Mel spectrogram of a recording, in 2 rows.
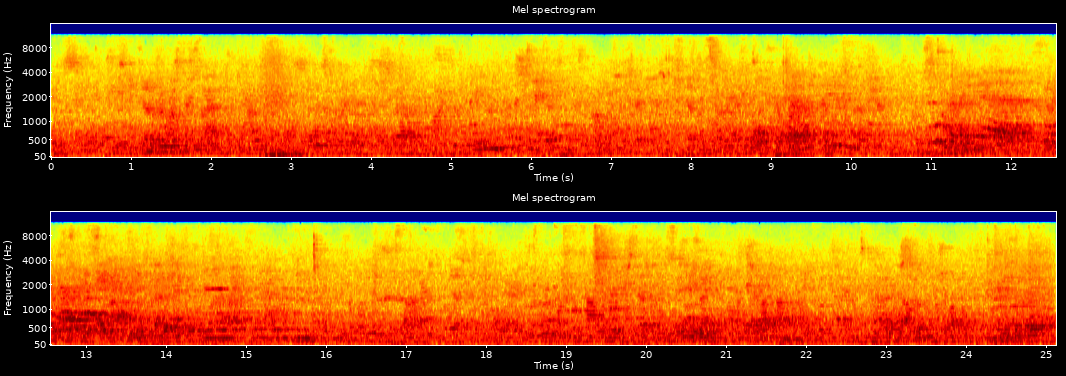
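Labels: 0.0s Many people are talking in a reverberant hall. 25.1s

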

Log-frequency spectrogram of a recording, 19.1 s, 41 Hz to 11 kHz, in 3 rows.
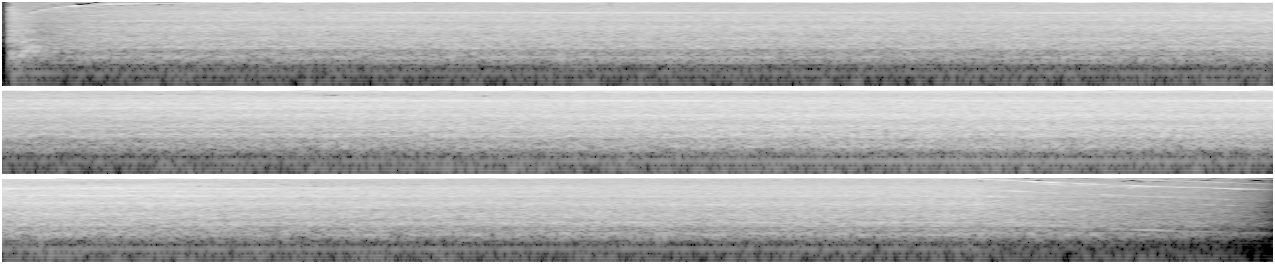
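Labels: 0.3s A vacuum cleaner is running. 17.6s
17.7s A vacuum cleaner shuts down. 19.0s

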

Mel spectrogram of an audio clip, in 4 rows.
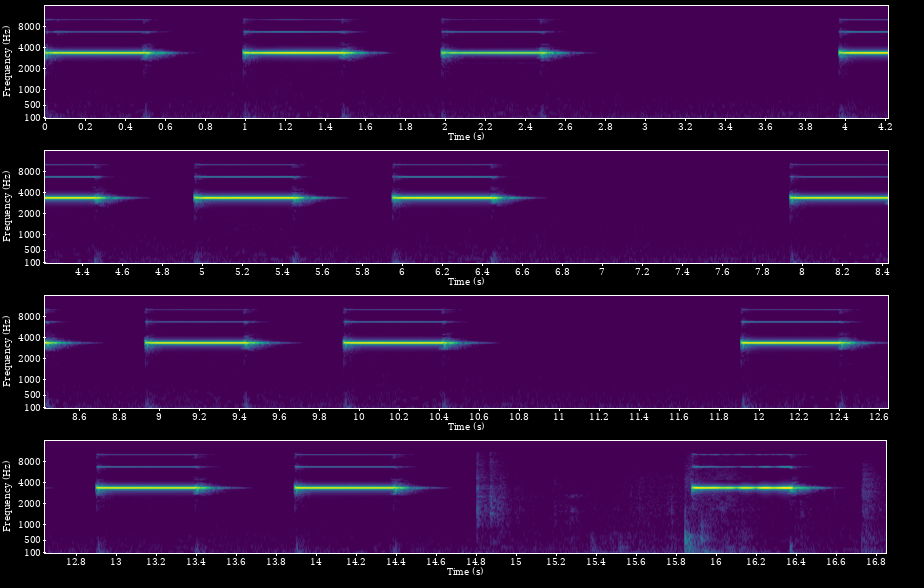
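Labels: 0.0s An alarm beeps loudly and repeatedly every second, slightly fading at the end. 2.6s
3.8s An alarm beeps loudly and repeatedly every second. 6.8s
7.8s An alarm beeps loudly and repeatedly every second. 10.8s
11.8s An alarm beeps loudly and repeatedly every second. 14.7s
15.8s An alarm is beeping loudly indoors. 16.6s

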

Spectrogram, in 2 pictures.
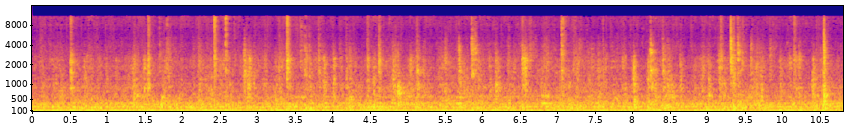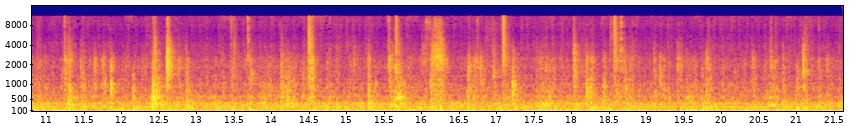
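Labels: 0.0s Soft, rhythmic thumping and rustling of clothes tumbling in a dryer. 21.6s
0.0s A steady mechanical whir from a dryer motor. 21.6s

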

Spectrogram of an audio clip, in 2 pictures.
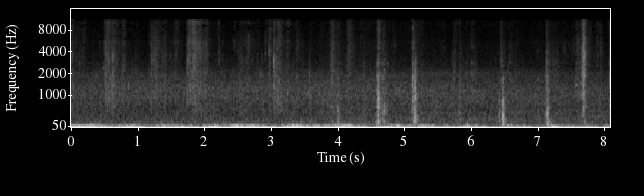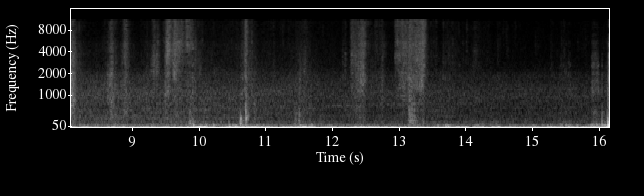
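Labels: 0.0s A person walks on dry leaves, producing soft, crisp footstep sounds with faint distant city traffic in the background. 16.2s
4.8s Footsteps briefly shift to a duller, muted tone, possibly stepping on wood or a different surface. 5.9s
6.6s Footsteps briefly shift to a duller, muted tone, possibly stepping on wood or a different surface. 8.3s
10.4s Footsteps briefly shift to a duller, muted tone, possibly stepping on wood or a different surface. 11.8s

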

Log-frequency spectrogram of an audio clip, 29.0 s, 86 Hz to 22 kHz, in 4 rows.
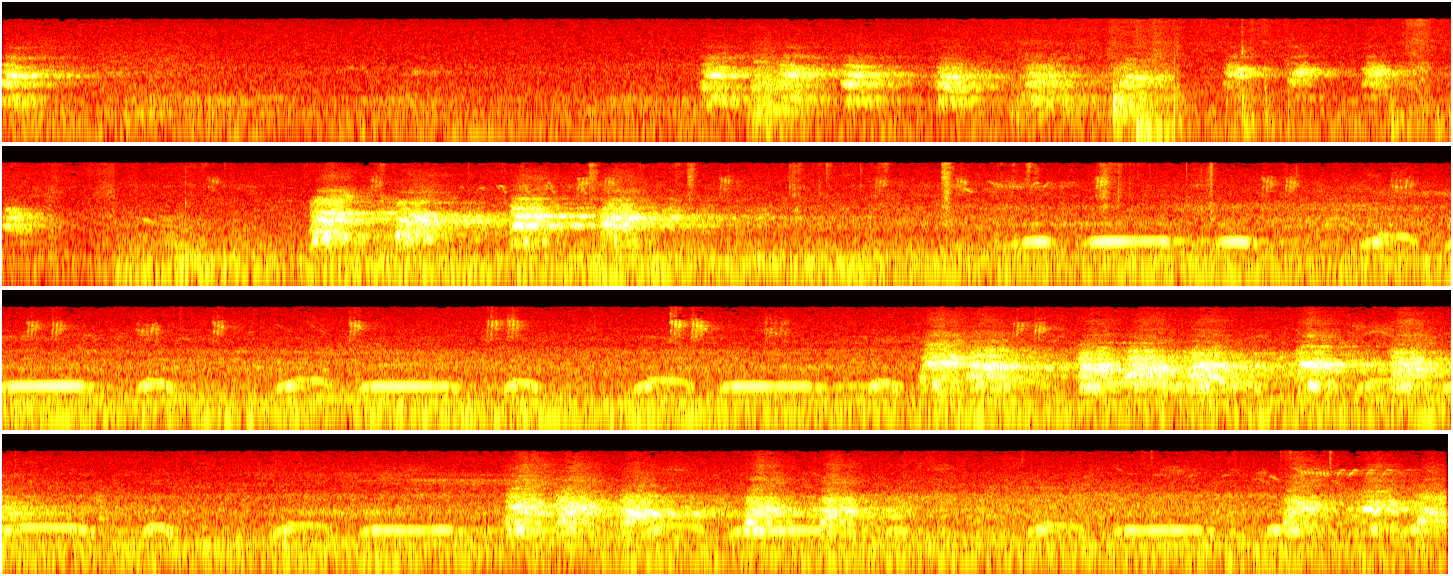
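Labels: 3.5s A dog barks softly in the distance. 7.4s
8.8s A dog barks loudly with a sharp and intense sound. 10.8s
12.2s A dove coos softly, providing a steady and calming natural ambiance. 29.0s
19.1s A dog barks while a dove coos in the background, creating a contrast between sharp and soft sounds. 29.0s

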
